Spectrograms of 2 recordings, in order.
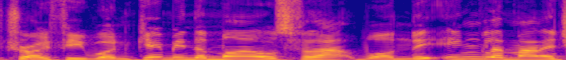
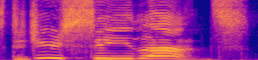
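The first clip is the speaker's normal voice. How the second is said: disbelief; 12 semitones higher, slower than usual. Real, not acted. Disbelief at an assist.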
